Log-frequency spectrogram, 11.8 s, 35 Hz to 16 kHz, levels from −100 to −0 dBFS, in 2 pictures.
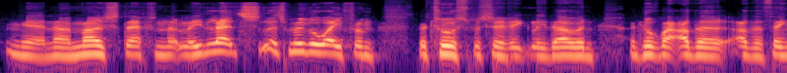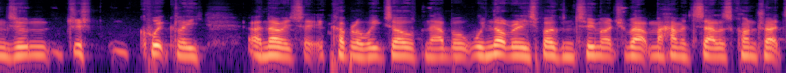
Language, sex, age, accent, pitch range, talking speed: English, male, 30-49, British, 150-170 Hz, 220 wpm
